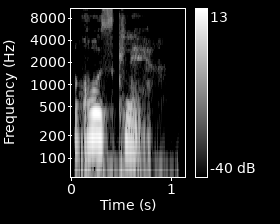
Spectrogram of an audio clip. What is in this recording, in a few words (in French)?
"Rose clair", French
